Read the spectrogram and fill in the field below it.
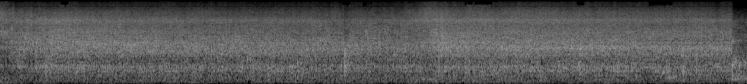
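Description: Rohu fish pieces frying in hot oil in a kadai give a steady, loud, dense sizzle that holds evenly from start to finish, with no voices.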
